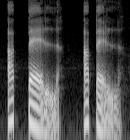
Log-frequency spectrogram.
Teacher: You tend to pronounce it like a, really open. That's the reason why you pronounce it appel, appel, okay?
